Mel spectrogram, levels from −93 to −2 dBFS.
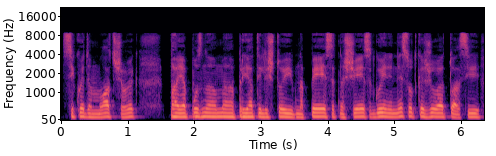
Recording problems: garbled, watery; slightly; nothing above 8.5 kHz

